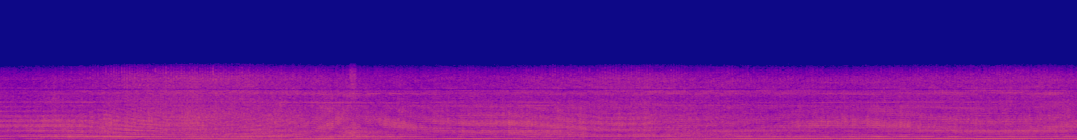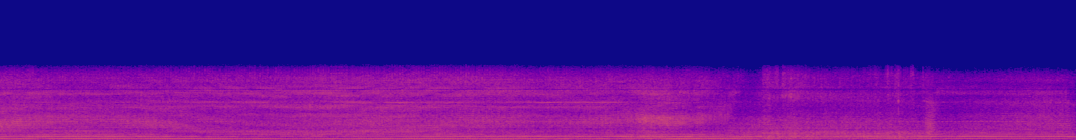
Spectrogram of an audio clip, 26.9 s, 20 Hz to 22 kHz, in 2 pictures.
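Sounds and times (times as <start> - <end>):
model helicopter whine: 0.0 - 26.9.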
